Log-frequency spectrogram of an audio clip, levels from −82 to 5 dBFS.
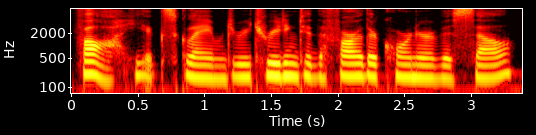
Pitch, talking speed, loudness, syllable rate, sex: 180 Hz, 195 wpm, -20 LUFS, 5.2 syllables/s, female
